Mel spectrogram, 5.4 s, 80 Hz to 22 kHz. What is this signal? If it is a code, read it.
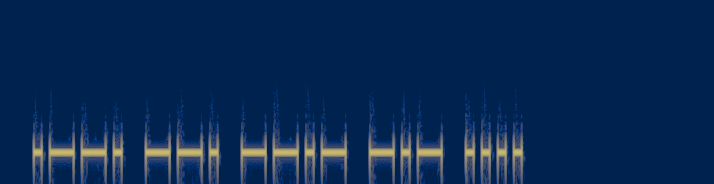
Morse code, heard as a keyed tone, about 20 wpm, 700 Hz. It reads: PGQKH
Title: Code Groups - 5 Letters - 20wpm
